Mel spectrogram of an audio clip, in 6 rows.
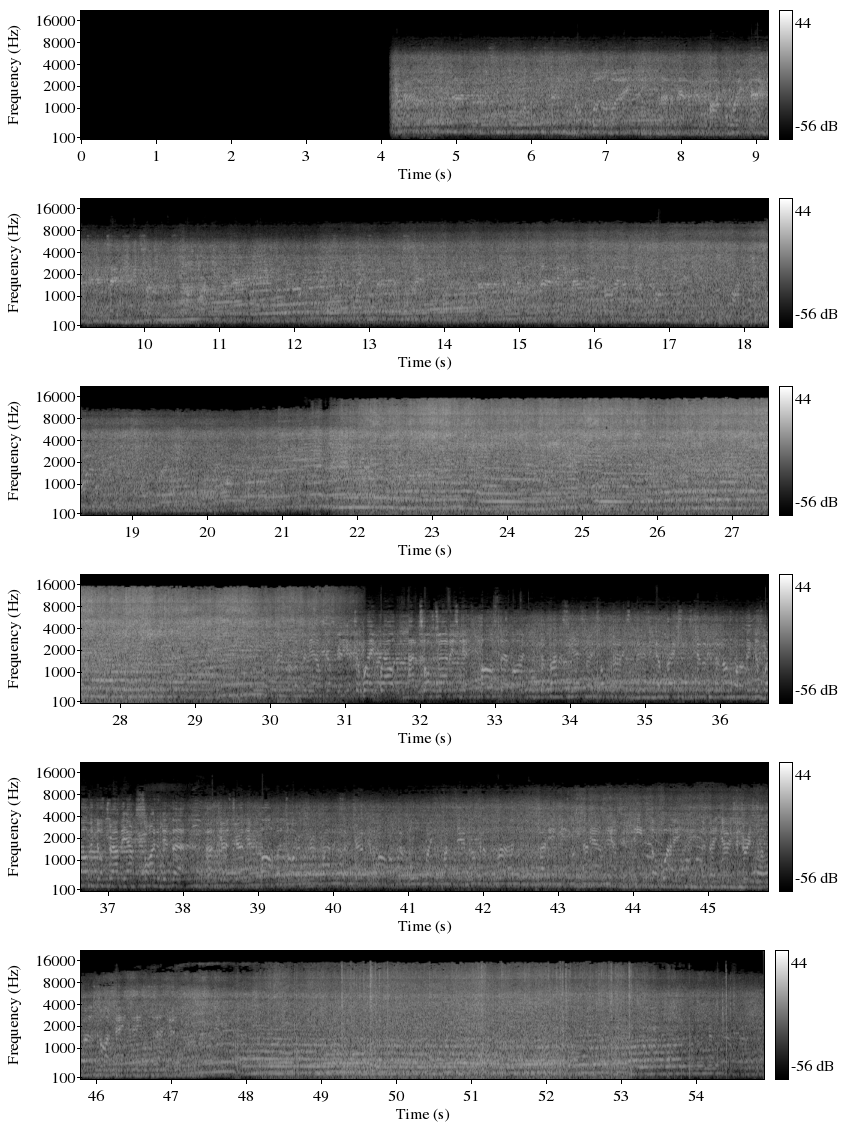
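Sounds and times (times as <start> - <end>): racing car engines revving: 4.2 - 54.9.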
